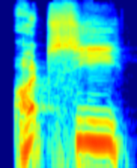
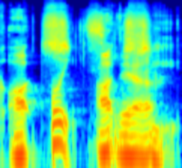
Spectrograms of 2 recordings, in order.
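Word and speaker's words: Ötzi: a 5,300-year-old man nicknamed Otzi the Iceman. Is that the official pronunciation? Yeah, it's not Otzi. It's like, I think so. You kind of swallow the so. O, like Otzi.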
